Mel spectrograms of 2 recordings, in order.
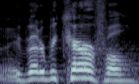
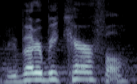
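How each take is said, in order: Both takes have the same delivery.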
